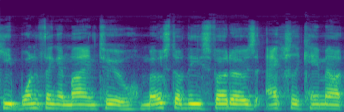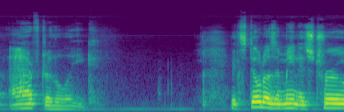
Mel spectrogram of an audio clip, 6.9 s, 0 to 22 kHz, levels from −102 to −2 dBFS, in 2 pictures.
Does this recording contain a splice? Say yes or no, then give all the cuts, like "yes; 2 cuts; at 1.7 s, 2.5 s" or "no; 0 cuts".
yes; 1 cut; at 1.9 s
